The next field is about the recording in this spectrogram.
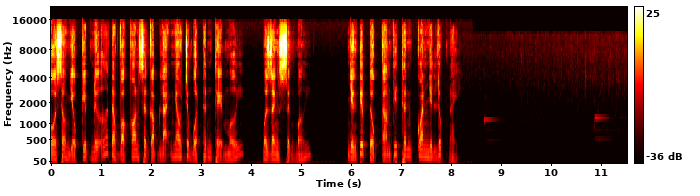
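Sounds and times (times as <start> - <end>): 
speech: 0.0 - 5.3, 5.9 - 8.2
rain falling outside on a porch: 8.4 - 11.5
brief tonal pings: 8.7 - 9.2.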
